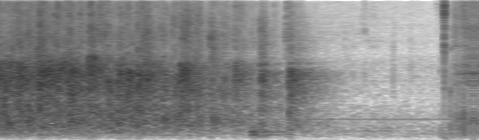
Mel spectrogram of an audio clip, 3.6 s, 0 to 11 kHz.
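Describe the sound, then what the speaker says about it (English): A conference audience at the Apex 2023 XRPL talk applauds with dense clapping that gradually thins and fades to near silence after a couple of seconds, leaving only a few stray sounds. "Yeah, I'd applaud for that one too."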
